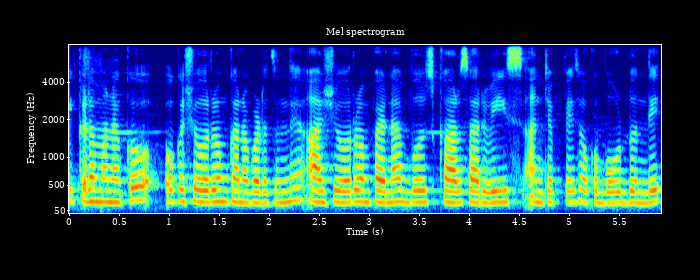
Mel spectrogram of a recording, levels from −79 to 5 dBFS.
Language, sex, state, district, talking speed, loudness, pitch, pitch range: Telugu, female, Andhra Pradesh, Srikakulam, 160 wpm, -17 LUFS, 200 Hz, 195-210 Hz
